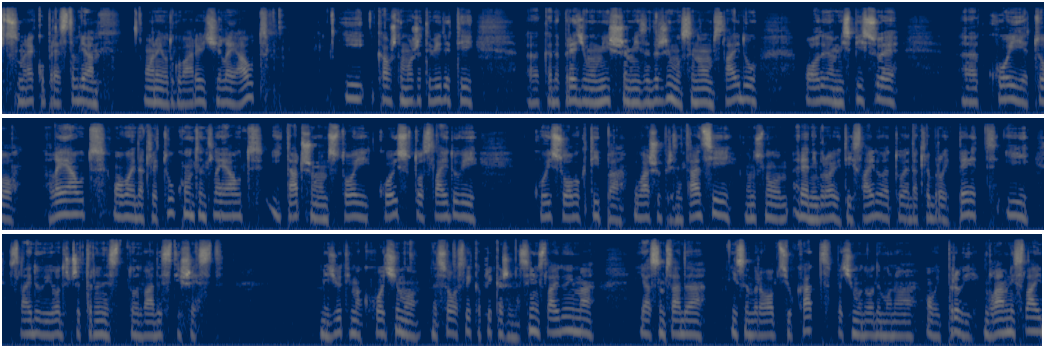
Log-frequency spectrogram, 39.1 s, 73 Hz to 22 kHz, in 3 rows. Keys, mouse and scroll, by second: 1.5 scroll up 1, 3.4 click, 3.7 scroll up 1, 31.1 click, 31.6 ctrl+x, 35.7 click.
